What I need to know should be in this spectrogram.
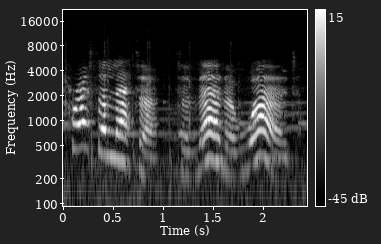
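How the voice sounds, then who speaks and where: A woman voicing an excitable guide on a children's learning laptop, giving simple, enthusiastic instructions. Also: high-pitched, a little slow, soft background music, heavily acted, rough recording. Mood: perky, excited. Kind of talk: children's educational toy prompts.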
